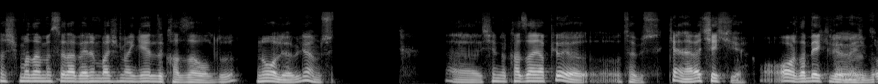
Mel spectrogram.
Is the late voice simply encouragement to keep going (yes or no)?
yes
